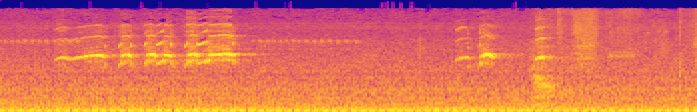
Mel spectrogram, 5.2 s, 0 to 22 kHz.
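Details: Wild osprey calling from a treetop near a deck in Lakeport, California, late afternoon on 24 August 2011, before taking off: a quick run of shrill chirps, a pause, then a brief second chirp burst, with low background hum.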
